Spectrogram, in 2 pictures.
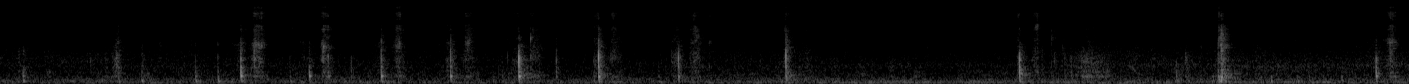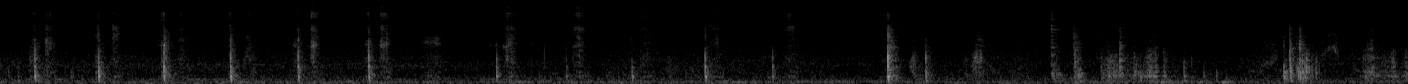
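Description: Kitchen knife slicing a red bell pepper into strips on a white plastic cutting board: irregular sharp knocks of the blade on the board, about one a second.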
